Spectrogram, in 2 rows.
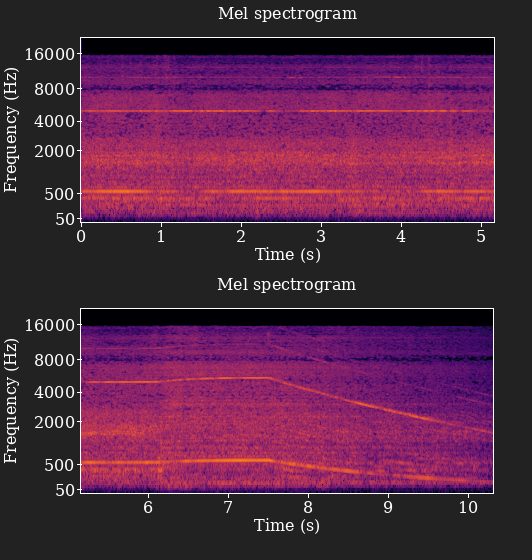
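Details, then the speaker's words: Dyson DC01 vacuum, built 5 June 1998, about 25 years old, after repair with new parts and original base plate inner refitted; steady even high whine, no rubbing, pitch falls smoothly at switch-off; working fine. "Well, I think it's working fine."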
